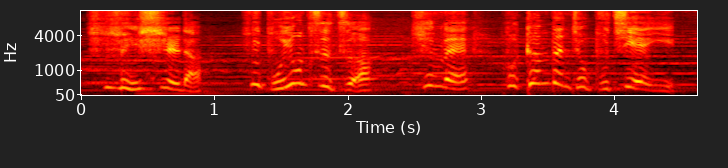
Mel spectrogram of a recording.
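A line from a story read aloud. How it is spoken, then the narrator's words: Sudden laughter. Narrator (Chinese): 祝海棠突然笑出声来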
